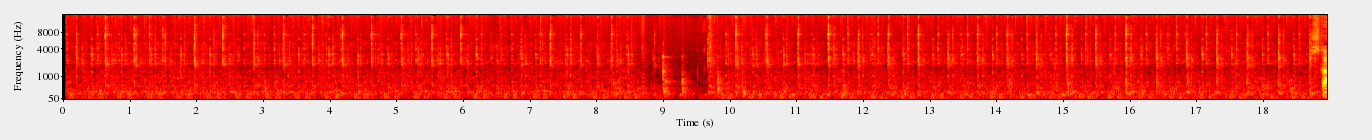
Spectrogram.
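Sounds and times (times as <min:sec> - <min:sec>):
bat-rolling machine clicking: 0:00.0 - 0:18.9.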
